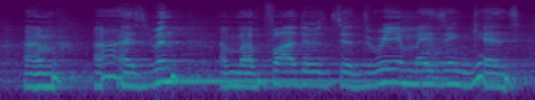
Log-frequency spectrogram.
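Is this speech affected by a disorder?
Yes: ALS; about 1.5 years since diagnosis.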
